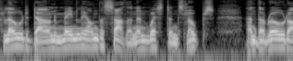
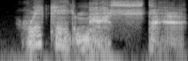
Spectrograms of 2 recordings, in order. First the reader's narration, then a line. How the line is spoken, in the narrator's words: it hissed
